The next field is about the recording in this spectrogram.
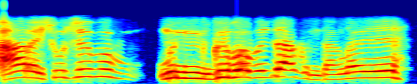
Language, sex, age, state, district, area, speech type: Bodo, male, 45-60, Assam, Chirang, rural, conversation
